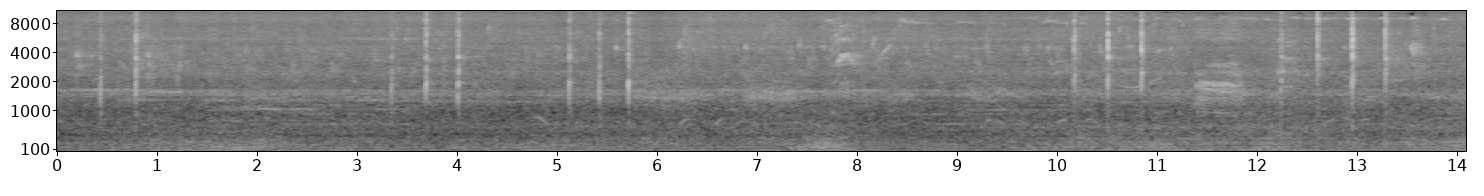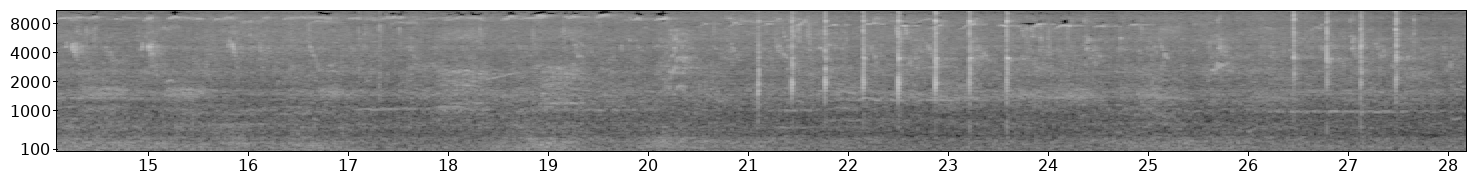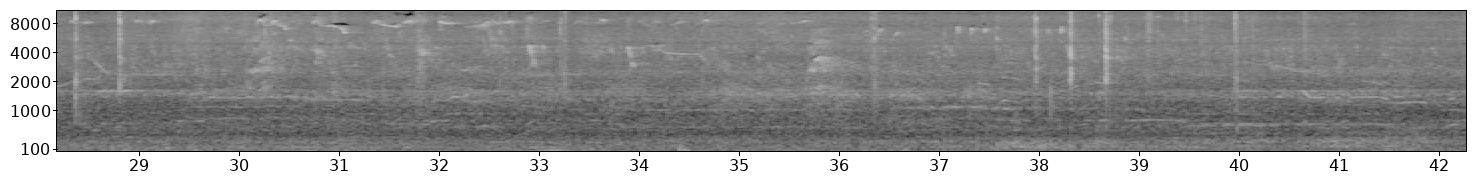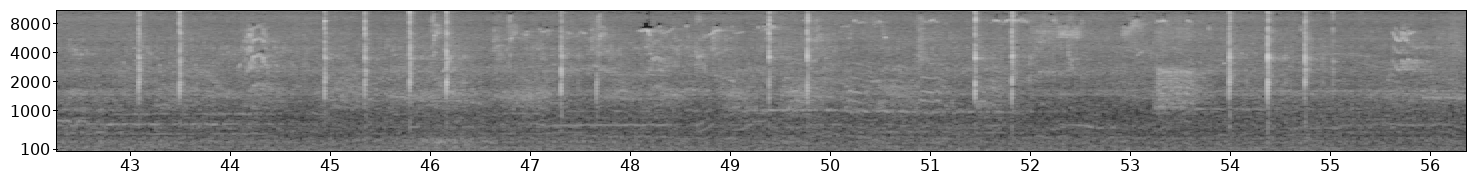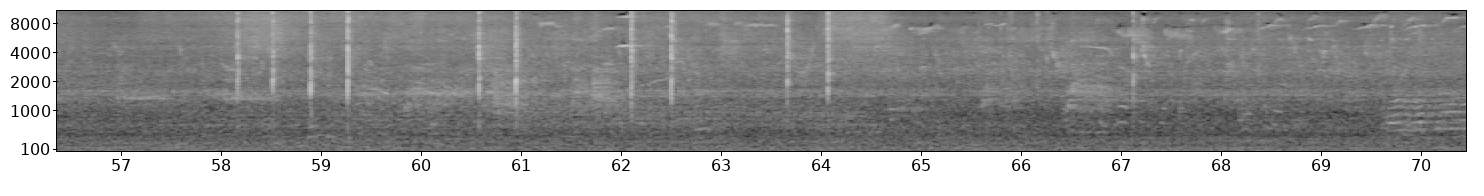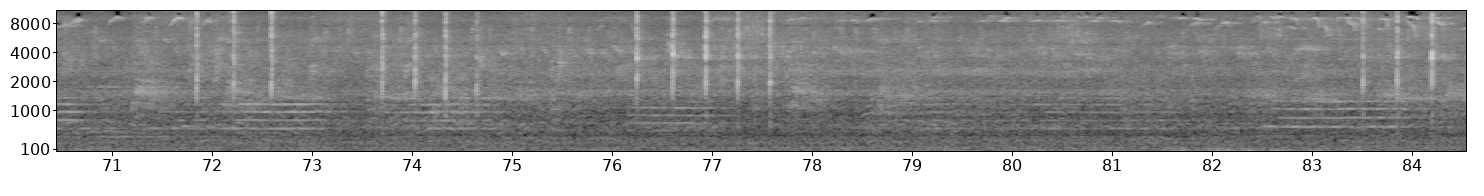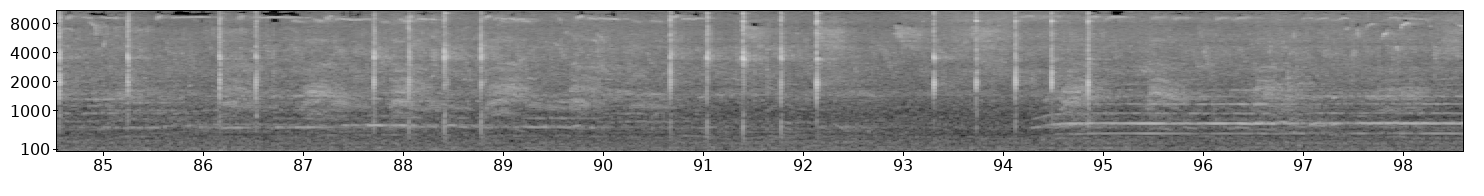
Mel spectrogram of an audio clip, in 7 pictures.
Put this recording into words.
quiet atmosphere inside the Golestan Palace - in contrast to the vibrant surroundings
